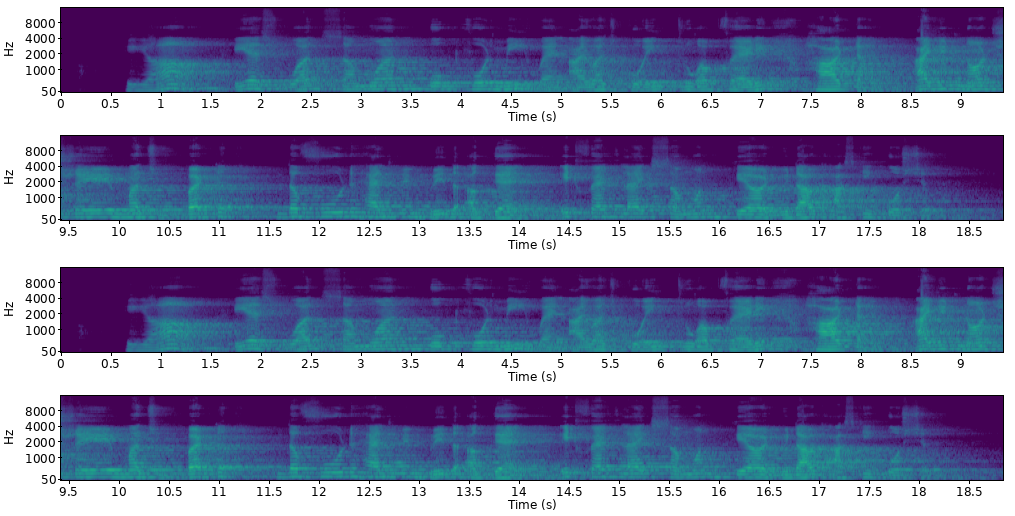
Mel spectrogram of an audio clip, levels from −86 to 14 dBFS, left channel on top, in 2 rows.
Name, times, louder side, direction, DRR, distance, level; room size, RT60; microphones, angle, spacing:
voice 1, 0.7-1.4 1.7-11.3 11.6-18.2, right 1 dB, 5° right, 3 dB, 0.6 m, -34 dB
17.0 x 6.9 x 2.7 m, 2.8 s
head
